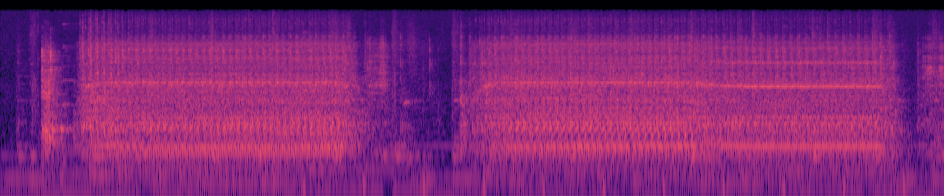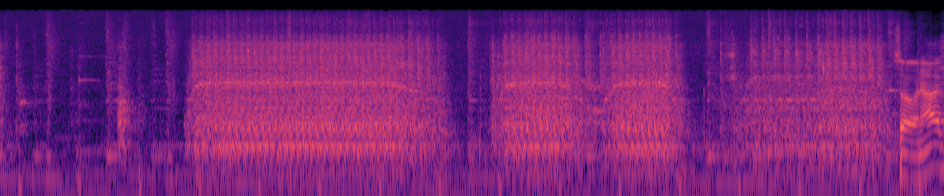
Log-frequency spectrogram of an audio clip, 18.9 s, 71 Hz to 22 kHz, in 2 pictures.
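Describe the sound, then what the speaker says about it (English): A home sewing machine stitches a quarter-inch seam while piecing a diamond ripple quilt, running loud and steady in several long bursts with short pauses between them, and a person talks briefly during the breaks. "set my seam to 1/4 inch, and I'm going to sew"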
